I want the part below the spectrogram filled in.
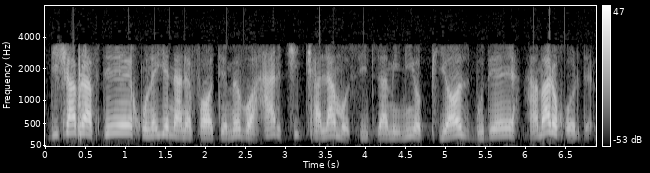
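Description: A man doing a soft-hearted worried villager. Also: medium pitch, no room sound, voice pushed up, close to an everyday voice. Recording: tinny phone-like dry recording.

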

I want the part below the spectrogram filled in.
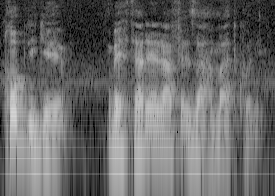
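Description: A man's voice: mid-range voice, lively intonation, warm tone, muffled recording, lightly acted. A man doing a flustered grown man. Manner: hurried, flustered.

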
